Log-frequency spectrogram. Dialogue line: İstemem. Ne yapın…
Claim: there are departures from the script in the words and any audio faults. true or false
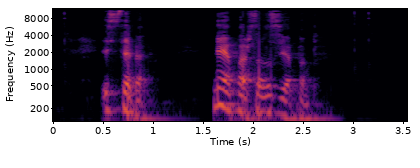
true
